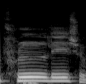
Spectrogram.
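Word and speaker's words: 분리수거: फुनरी सुग लेखेता पनि उच्चारण फुल्ली सुग हुन्छ है।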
